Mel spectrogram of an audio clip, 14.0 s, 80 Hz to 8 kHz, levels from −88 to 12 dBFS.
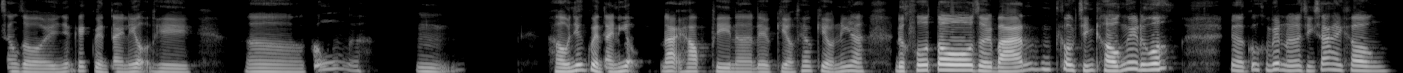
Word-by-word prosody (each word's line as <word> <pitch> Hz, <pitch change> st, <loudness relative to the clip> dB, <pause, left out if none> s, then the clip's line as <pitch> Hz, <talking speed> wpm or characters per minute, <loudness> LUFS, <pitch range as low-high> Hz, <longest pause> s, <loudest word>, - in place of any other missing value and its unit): xong 155 Hz, -1 st, -9 dB
rồi 135 Hz, -2 st, -4 dB
những 155 Hz, +6 st, -9 dB
cái 180 Hz, -2 st, -6 dB
quyền 155 Hz, -6 st, -6 dB
tài 140 Hz, +1 st, -6 dB
liệu 150 Hz, +4 st, -3 dB
thì, 140 Hz, -2 st, -6 dB, 0.5 s
ờ, 150 Hz, -3 st, -9 dB, 0.6 s
cũng, 255 Hz, +5 st, -9 dB, 0.7 s
ừm, 155 Hz, -1 st, -8 dB, 1.0 s
hầu 155 Hz, -2 st, +1 dB
như 205 Hz, +7 st, +2 dB
quyền 190 Hz, -7 st, +1 dB
tài 155 Hz, -2 st, -1 dB
niệu 180 Hz, +4 st, -2 dB, 0.2 s
đại 175 Hz, -4 st, 0 dB
học 160 Hz, 0 st, -2 dB
thì 155 Hz, -3 st, -1 dB
nà 140 Hz, -1 st, -5 dB
đều, 140 Hz, 0 st, -4 dB
kiểu, 140 Hz, -3 st, -4 dB
theo 185 Hz, +6 st, -5 dB
kiểu 160 Hz, -7 st, -2 dB
như 175 Hz, +5 st, -3 dB
là 170 Hz, -2 st, -2 dB, 0.3 s
được 170 Hz, -1 st, -1 dB
photo 210 Hz, +1 st, +8 dB
rồi 180 Hz, -3 st, +2 dB
bán 170 Hz, +8 st, +4 dB, 0.2 s
không 215 Hz, -2 st, +2 dB
chính 200 Hz, 0 st, -3 dB
thống 190 Hz, +2 st, +4 dB
ấy, 265 Hz, 0 st, +2 dB
đúng 220 Hz, 0 st, +3 dB
không? 270 Hz, +6 st, +4 dB, 0.5 s
Nên 200 Hz, -, -2 dB
là 180 Hz, -, -2 dB
cũng 225 Hz, +5 st, -6 dB
không 215 Hz, 0 st, -9 dB
biết 240 Hz, -, +2 dB
nó 195 Hz, -, -3 dB
là 200 Hz, -, -2 dB
chính 180 Hz, -, -7 dB
xác 230 Hz, +5 st, -2 dB
hay 220 Hz, -2 st, -3 dB
không. 185 Hz, -3 st, -1 dB
175 Hz, 200 wpm, -20 LUFS, 150-210 Hz, 1.0 s, photo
